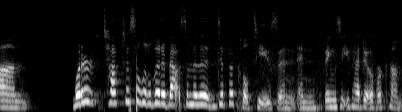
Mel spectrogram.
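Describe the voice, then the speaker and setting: The speaker is a woman with an American accent. Her pitch rises and falls very widely. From New Mexico. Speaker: university program director, moderator. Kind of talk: panel moderation.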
